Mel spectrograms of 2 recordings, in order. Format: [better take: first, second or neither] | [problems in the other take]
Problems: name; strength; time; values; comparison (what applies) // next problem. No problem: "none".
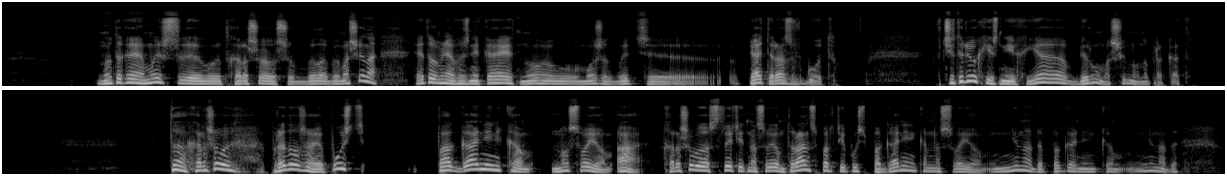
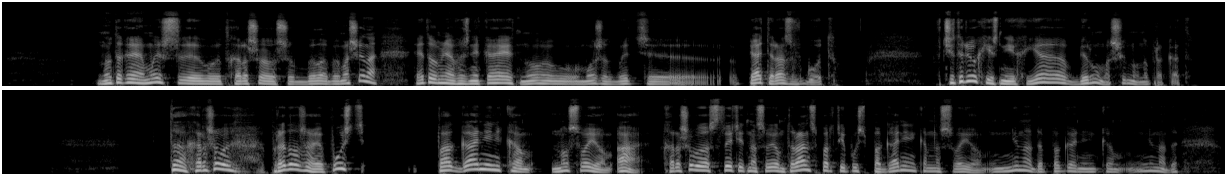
neither | none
